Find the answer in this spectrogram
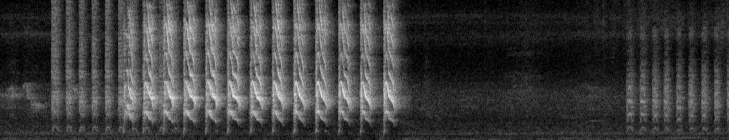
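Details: Baby parrot being hand-fed indoors, giving rapid harsh squawking pulses repeated a little over twice per second in a steady burst of about three seconds, then a pause and a softer, quicker run of similar pulses.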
